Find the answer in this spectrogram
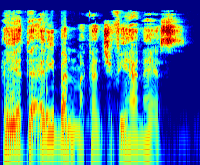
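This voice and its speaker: A man with an Egyptian accent telling a first-person horror story, acting out the dialogue in a lively way. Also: medium pitch, quick pace, faint music behind. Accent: Egyptian Arabic. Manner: lively, quoting dialogue back and forth.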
